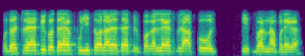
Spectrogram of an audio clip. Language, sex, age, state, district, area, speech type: Urdu, male, 30-45, Delhi, Central Delhi, urban, conversation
